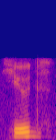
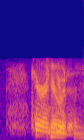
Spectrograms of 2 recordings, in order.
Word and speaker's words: Hudes: Okay, you know, you had, and I hope I do pronounce her name right, Karen Hudes? Karen Hudes, yes.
